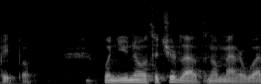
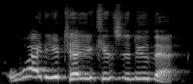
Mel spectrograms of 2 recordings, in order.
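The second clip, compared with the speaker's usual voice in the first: high, loud exasperated demand; 9 dB louder than usual. Retold or imitated. Therapist scolding a controlling parent, high and loud. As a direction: demand it like you want to slap him. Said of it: "I wanna slap him and say".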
